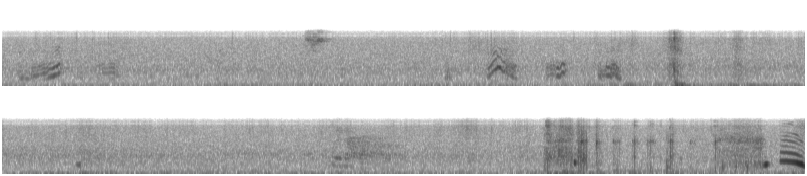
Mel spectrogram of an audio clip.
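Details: Two puppies, Helga (brown) and Minnie (black), vocalizing indoors: scattered soft, thin whines that bend up and down in short bursts across the stretch, growing busier and more frequent toward the end over a steady background hiss.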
